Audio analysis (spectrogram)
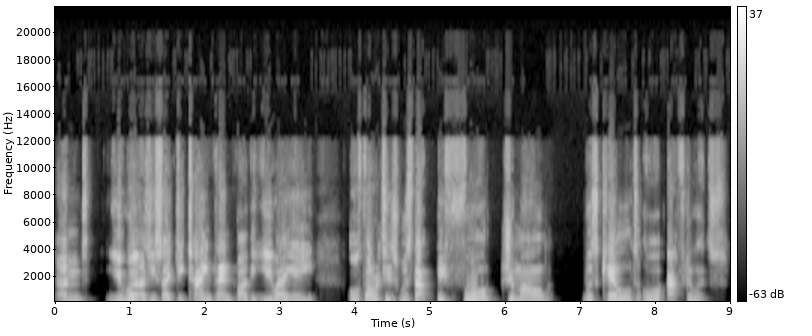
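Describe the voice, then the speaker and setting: A man hosting a news podcast, introducing the story and asking questions in a measured, journalistic way. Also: on the high side. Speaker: podcast host. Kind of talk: interview hosting.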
